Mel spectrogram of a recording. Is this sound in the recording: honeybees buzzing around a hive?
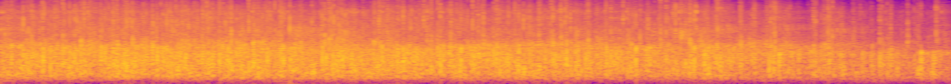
no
